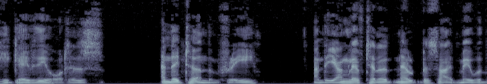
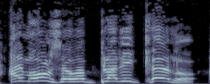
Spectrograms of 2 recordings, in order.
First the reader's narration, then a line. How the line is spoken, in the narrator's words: I hollered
